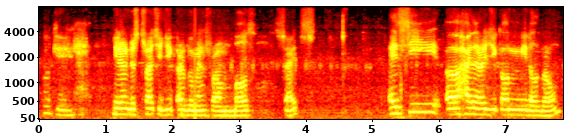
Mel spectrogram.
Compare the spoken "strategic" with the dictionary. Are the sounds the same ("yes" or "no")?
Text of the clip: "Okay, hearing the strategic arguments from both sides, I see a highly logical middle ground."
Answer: yes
